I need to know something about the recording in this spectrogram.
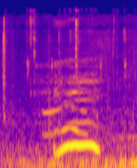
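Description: Low, steady cabin rumble of a moving car. About a second in, a short hummed voice-like sound rises slightly in pitch and falls away.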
